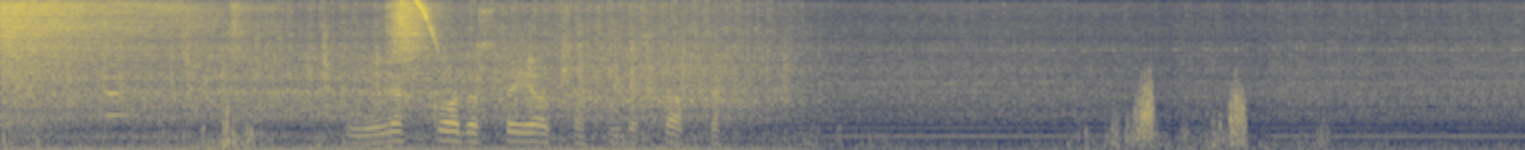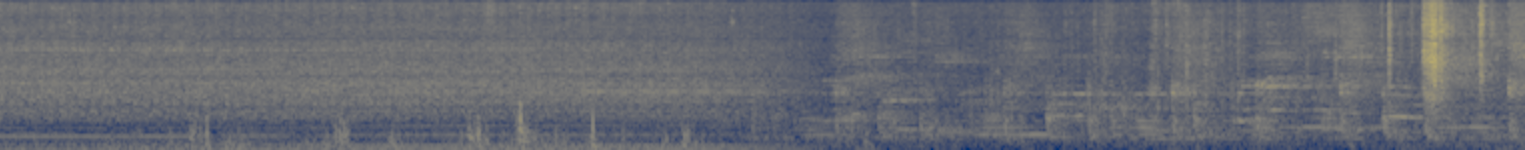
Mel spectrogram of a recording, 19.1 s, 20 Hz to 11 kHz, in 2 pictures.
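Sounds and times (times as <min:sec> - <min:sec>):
truck engine running: 0:00.0 - 0:14.7.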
